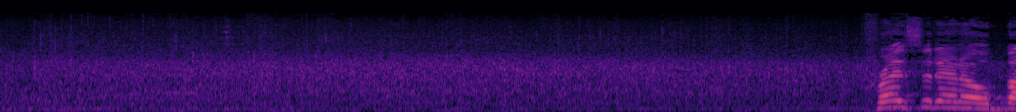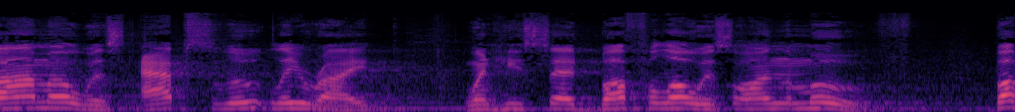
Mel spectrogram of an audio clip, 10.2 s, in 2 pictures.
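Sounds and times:
crowd applauding: 0.0s - 5.2s
speech: 4.4s - 10.1s.

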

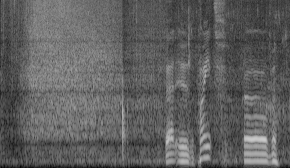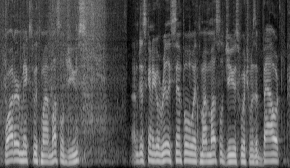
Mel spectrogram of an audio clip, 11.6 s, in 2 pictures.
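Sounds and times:
rice sauteing in a pan: 0.0s - 8.4s
speech: 3.3s - 7.6s, 8.4s - 11.6s.

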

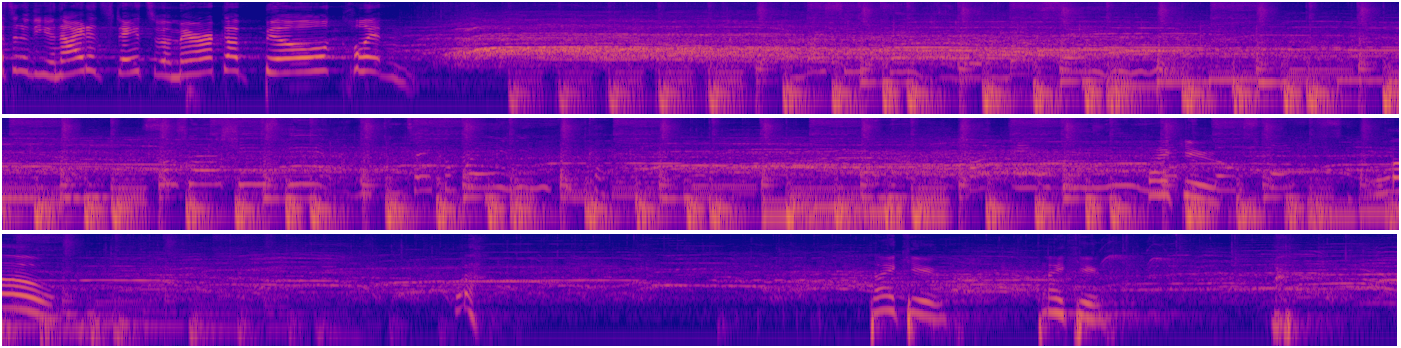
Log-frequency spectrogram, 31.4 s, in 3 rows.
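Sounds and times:
speech: 0.1s - 4.4s, 27.5s - 29.4s
crowd at a South Dakota event cheering and whooping: 3.0s - 31.4s
continuous applause and rhythmic clapping: 3.8s - 24.2s.

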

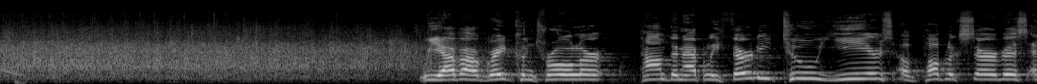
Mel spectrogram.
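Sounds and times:
audience round of applause: 0.0s - 4.4s
speech: 4.2s - 10.3s.

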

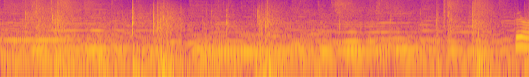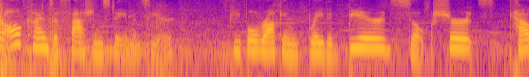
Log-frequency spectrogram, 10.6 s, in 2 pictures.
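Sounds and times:
contra dancers clapping: 0.0s - 5.9s
contra dancers stomping: 0.0s - 7.1s
speech: 5.2s - 10.5s.

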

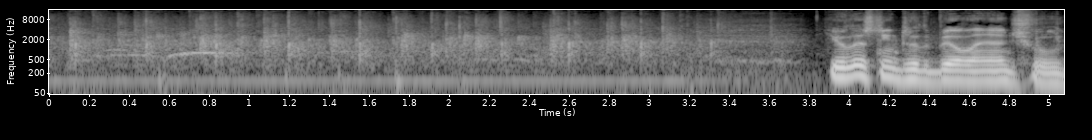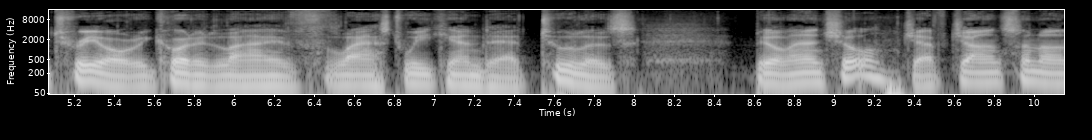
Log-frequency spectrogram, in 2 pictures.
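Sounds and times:
audience applauding a live jazz trio at Tula's: 0.0s - 5.0s
speech: 3.9s - 10.1s.

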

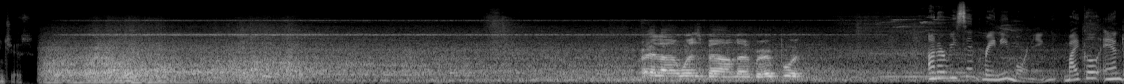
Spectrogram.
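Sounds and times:
speech: 0.0s - 1.9s, 6.4s - 8.2s, 9.3s - 11.2s
light rail train wheel squeal: 0.4s - 9.4s
light rail train rumbling past: 0.4s - 11.2s.

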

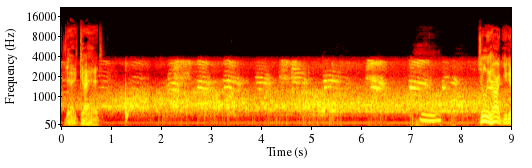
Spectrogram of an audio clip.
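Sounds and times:
low hum: 0.0s - 9.0s
speech: 0.1s - 1.0s, 7.2s - 7.6s, 8.4s - 9.0s
crow cawing played back over a phone line, possibly fish crow: 0.8s - 8.0s.

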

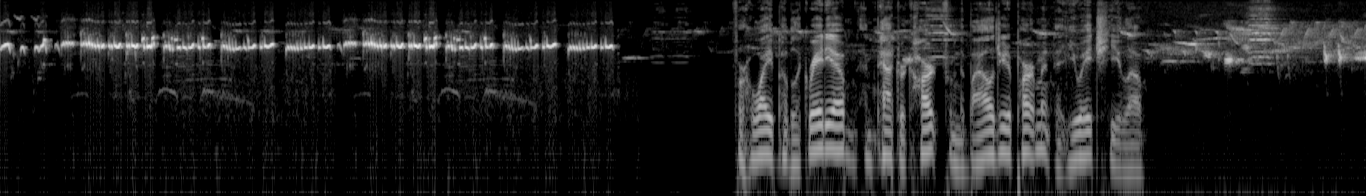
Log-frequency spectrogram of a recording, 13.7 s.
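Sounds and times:
wandering tattler alarm calls: 0.0s - 6.4s, 7.4s - 13.6s
speech: 7.4s - 11.6s.

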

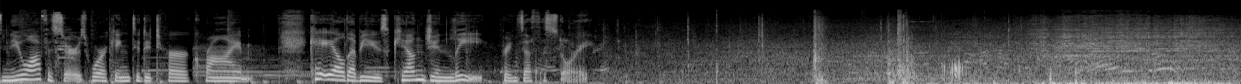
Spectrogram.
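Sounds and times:
speech: 0.0s - 6.2s
passing cars at 35th Avenue and Foothill Boulevard in East Oakland: 4.6s - 12.4s
wind buffeting: 5.9s - 12.4s
sharp knocks: 8.1s - 9.7s.

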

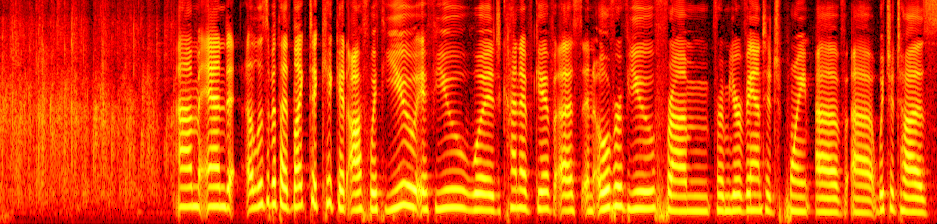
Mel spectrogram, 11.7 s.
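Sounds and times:
audience applause: 0.0s - 2.2s
speech: 2.2s - 11.7s.

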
